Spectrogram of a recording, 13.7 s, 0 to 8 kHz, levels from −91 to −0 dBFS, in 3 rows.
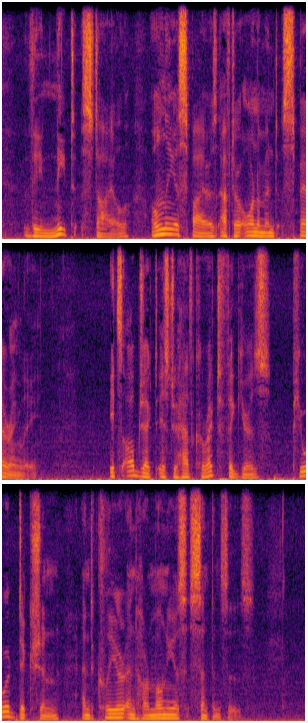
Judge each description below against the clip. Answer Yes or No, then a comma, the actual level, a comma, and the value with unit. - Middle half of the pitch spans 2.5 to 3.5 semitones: No, average, 4.4 semitones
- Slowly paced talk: Yes, slow, 95 wpm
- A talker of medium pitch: No, low, 115 Hz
